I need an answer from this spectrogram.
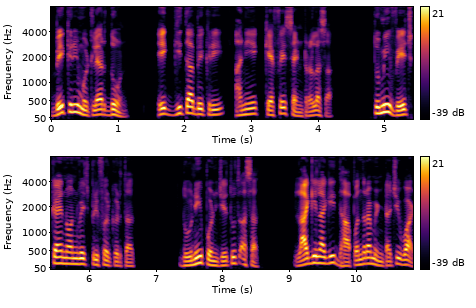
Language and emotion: Goan Konkani, neutral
